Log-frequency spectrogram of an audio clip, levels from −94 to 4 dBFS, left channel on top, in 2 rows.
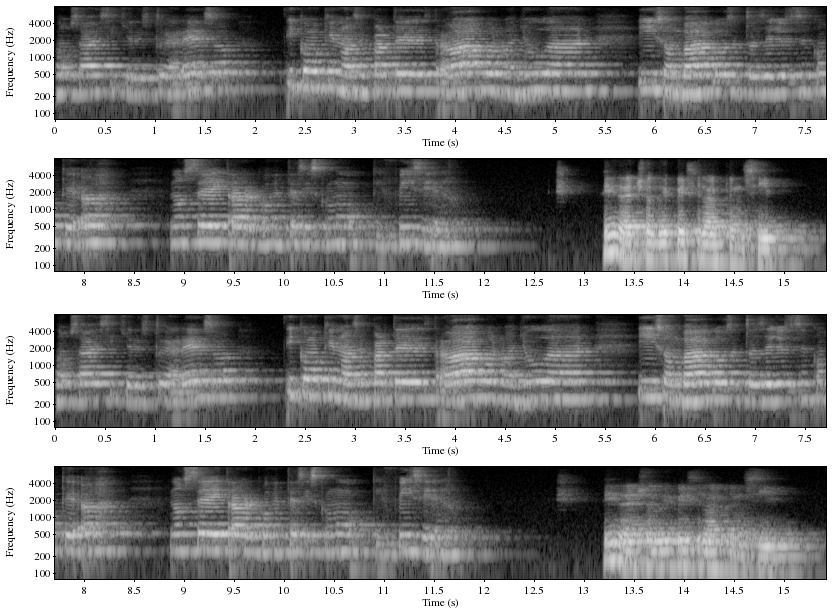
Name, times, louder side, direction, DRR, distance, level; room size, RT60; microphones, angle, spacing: voice 1, 0.0-1.8 2.3-8.3 8.9-11.7, right 1 dB, 15° right, 2 dB, 0.4 m, -24 dB
voice 2, 13.2-14.9, left 3 dB, 55° left, 6 dB, 0.3 m, -17 dB
5.3 x 2.5 x 2.9 m, 1.2 s
head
